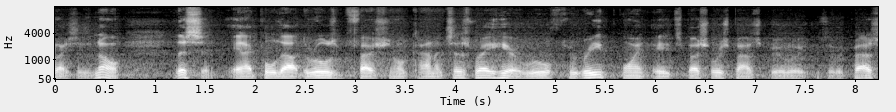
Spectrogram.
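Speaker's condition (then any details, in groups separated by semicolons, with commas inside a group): No condition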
